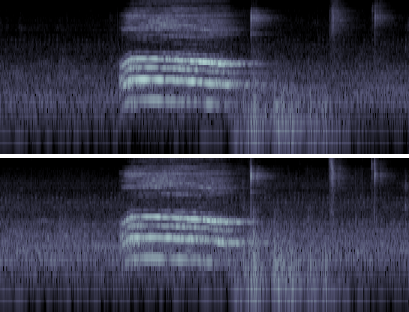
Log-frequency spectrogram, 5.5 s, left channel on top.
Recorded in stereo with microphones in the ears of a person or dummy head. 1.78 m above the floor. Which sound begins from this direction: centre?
A shout, at 1.6 s.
